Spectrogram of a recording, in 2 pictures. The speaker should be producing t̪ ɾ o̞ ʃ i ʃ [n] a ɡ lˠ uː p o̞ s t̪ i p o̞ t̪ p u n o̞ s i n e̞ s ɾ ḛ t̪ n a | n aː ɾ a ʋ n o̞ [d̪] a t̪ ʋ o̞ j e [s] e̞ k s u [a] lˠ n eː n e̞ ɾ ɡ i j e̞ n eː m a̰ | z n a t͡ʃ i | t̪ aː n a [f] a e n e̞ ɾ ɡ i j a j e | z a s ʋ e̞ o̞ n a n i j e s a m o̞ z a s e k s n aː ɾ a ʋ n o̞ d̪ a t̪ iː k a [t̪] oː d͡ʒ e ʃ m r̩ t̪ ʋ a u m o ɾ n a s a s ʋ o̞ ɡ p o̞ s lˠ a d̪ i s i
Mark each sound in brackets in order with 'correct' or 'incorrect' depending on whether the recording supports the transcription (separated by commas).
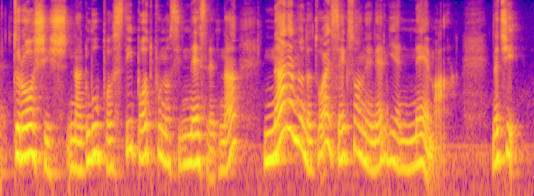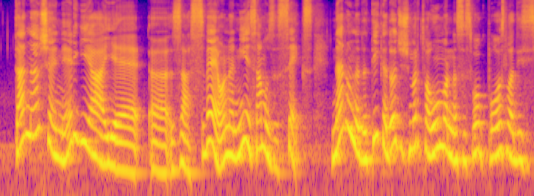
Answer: correct, correct, correct, correct, incorrect, incorrect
